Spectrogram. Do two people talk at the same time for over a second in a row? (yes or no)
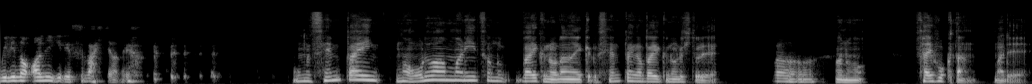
no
